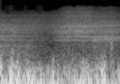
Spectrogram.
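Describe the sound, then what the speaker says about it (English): Strong gusts of wind buffet the microphone on an open Lake District fell near High Snockrigg, a loud continuous roar with no voices during the short burst. "it is windy today"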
